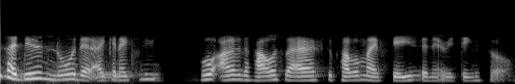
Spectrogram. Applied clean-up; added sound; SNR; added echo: neural mask model DeepFilterNet 3.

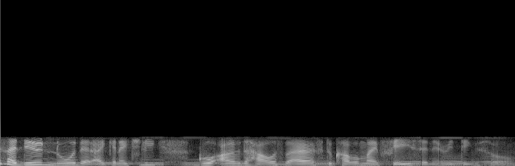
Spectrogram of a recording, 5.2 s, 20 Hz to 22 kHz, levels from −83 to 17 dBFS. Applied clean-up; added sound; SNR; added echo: none; Piano; 17 dB; none.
